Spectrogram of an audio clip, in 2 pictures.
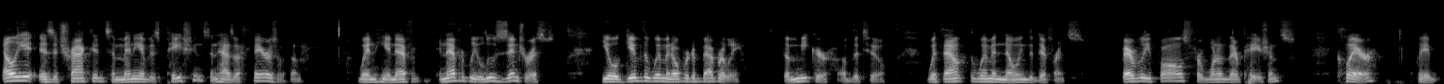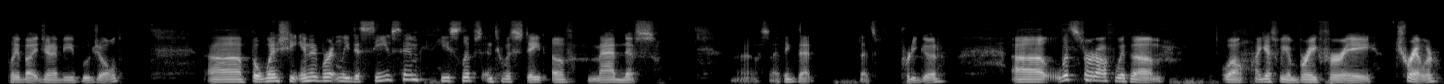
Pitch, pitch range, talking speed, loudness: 125 Hz, 115-155 Hz, 185 wpm, -24 LUFS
